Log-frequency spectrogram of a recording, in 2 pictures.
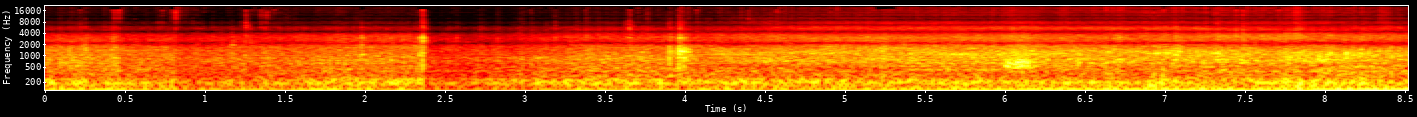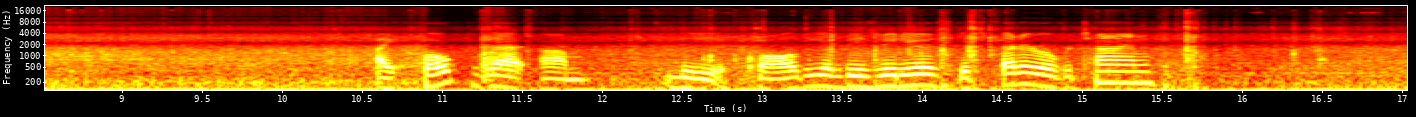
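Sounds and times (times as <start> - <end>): wheels rolling on track: 0.0 - 17.0
model train motor hum: 3.0 - 10.9.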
